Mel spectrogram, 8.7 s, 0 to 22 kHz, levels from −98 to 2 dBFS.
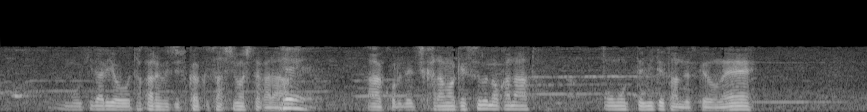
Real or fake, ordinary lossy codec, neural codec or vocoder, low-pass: real; AAC, 16 kbps; none; 7.2 kHz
